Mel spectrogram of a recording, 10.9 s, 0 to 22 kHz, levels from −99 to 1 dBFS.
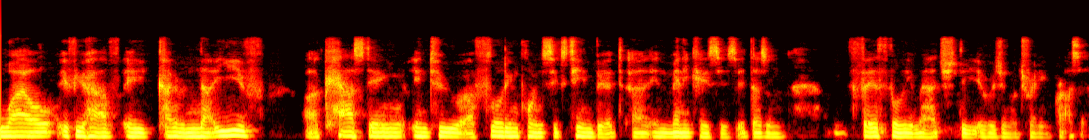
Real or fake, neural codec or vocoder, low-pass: fake; codec, 16 kHz, 4 kbps, FreqCodec, larger model; 7.2 kHz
